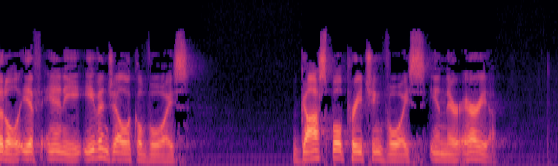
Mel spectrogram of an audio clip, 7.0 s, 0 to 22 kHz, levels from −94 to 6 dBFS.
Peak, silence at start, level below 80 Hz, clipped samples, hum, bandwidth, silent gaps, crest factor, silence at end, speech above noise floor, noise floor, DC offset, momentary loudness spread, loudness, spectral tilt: -6 dBFS; 0 s; -62 dBFS; under 0.1%; 60 Hz at -60 dBFS; 11.5 kHz; none; 20 dB; 0.8 s; 40 dB; -65 dBFS; under 0.1%; 9 LU; -25 LUFS; -3.5 dB/octave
